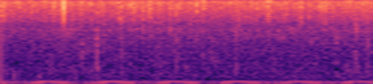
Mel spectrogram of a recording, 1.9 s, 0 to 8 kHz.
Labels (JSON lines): {"label": "biophony", "recorder": "SoundTrap 300"}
